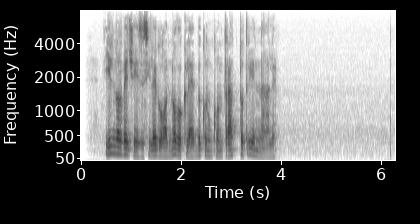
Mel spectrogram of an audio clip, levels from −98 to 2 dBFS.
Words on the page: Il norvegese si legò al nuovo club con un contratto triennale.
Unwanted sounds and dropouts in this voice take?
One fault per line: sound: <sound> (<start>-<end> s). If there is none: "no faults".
no faults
